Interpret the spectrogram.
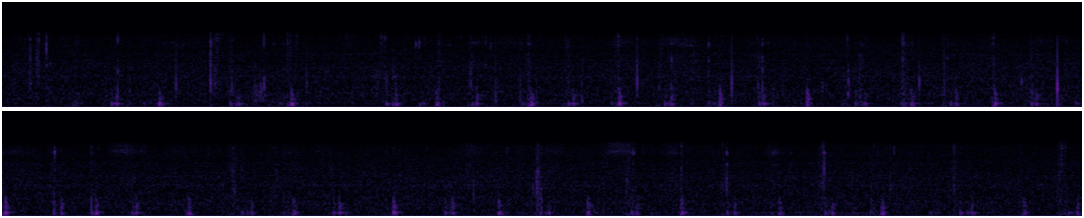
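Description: Faint chewing of Domino's specialty chicken close to a headset microphone: an uneven run of soft clicks and thumps, about three or four a second.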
